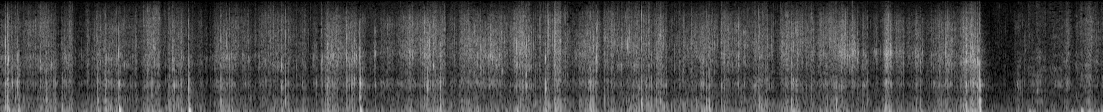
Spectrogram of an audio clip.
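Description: A hand-sized green foam kitchen sponge with a tan middle layer is held upright in both hands while fingertips and nails scratch and squeeze the foam. The result is a dense, bright crinkling and crackling texture with frequent sharp scratchy clicks. It drops abruptly quieter near the ten-second mark before the scratching picks back up.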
